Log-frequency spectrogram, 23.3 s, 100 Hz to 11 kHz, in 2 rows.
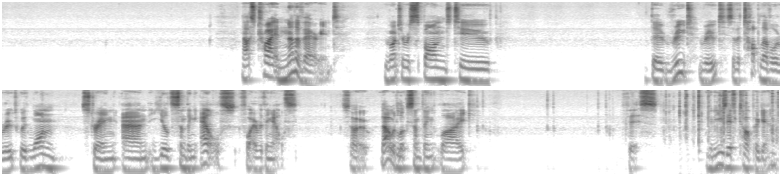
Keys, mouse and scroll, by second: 17.8 click, 19.9 click, 20.6 click, 21.6-23.3 typing.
